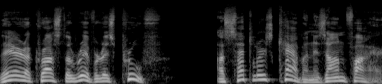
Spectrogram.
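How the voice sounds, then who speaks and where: A man's fairly high voice with vocal fry and very wide pitch swings at a moderate pace, in a very clean recording with a silent background and a dry, close sound with no echo. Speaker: narrator of the park train ride announcements. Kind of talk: theme park train ride narration. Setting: recorded tour-guide announcement on a train.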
